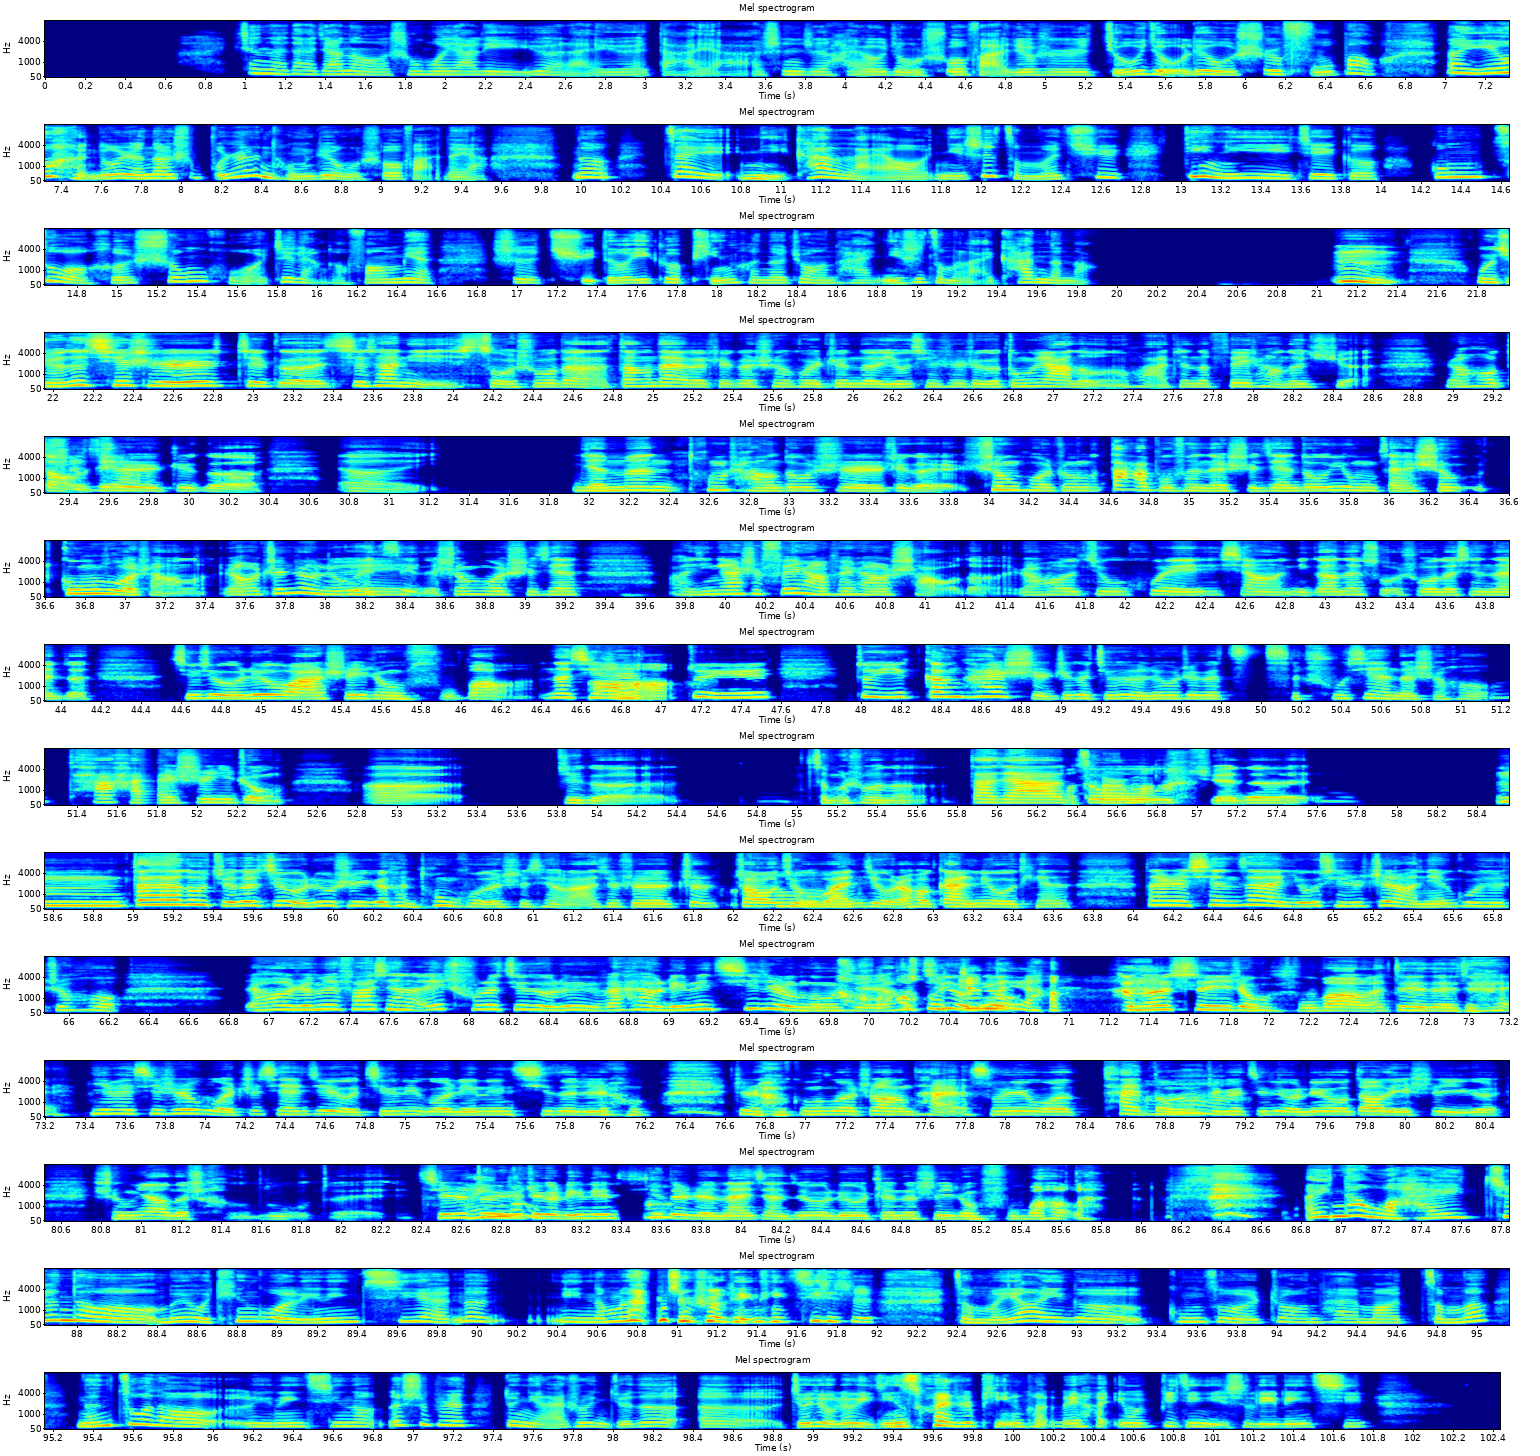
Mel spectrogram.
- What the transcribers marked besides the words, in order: tapping; laughing while speaking: "哦"; chuckle; laugh; laughing while speaking: "真的呀？"; laughing while speaking: "对"; laugh; laughing while speaking: "这种 这种工作"; laughing while speaking: "福报了"; teeth sucking; laugh; laughing while speaking: "能就说零零七 是"; laughing while speaking: "算是平衡了呀？"
- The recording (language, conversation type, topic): Chinese, podcast, 你怎么看待工作与生活的平衡？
